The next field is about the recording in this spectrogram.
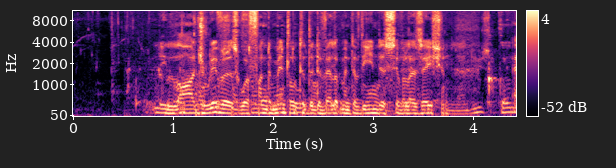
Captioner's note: French spoken audio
